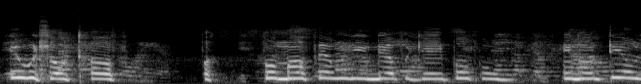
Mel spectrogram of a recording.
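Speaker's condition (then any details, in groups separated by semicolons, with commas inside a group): Cerebral palsy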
